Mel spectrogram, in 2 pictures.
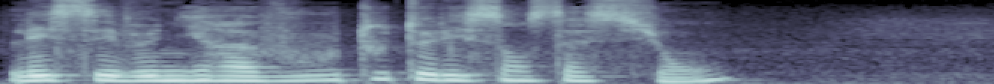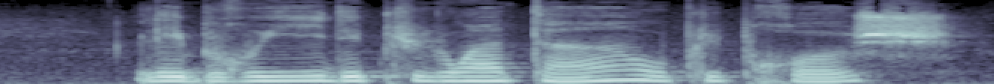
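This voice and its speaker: A woman yoga instructor leading a guided relaxation meditation, giving gentle, soothing instructions. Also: fairly low pitch, husky.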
